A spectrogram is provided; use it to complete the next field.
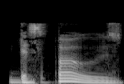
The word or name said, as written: disposed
